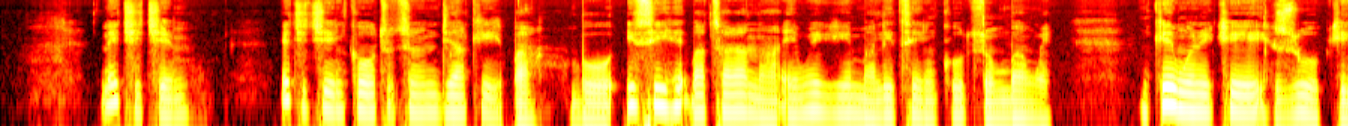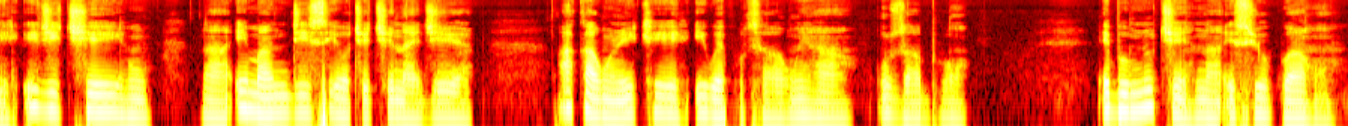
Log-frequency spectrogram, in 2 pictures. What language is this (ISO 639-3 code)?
ibo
